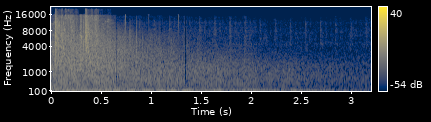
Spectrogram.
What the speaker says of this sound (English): Mortars. Second mortar. Little off.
